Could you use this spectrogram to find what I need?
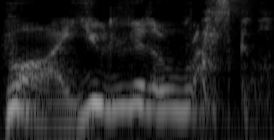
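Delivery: high-pitched, angry snarl. Narrating Dow as he tries to pry Ellen's arms loose, snarling. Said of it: "He snarled".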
